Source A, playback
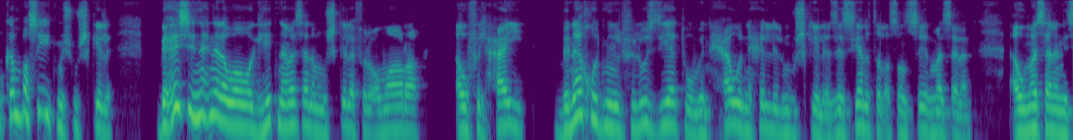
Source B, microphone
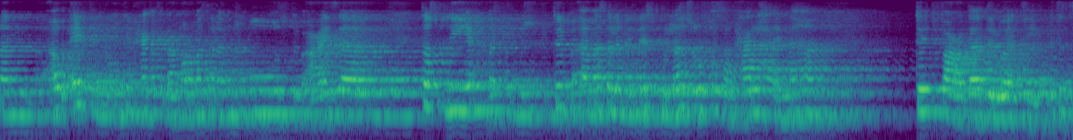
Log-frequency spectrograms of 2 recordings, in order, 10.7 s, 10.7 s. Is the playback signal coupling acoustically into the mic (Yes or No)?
No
